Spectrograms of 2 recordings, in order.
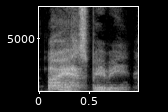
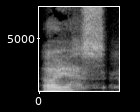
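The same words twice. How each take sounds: First: Breathy unvoiced yes, baby; whispering. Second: Said in the usual way. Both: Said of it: "I breathed".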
